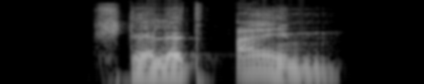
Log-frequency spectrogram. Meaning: second-person plural subjunctive I of einstellen
- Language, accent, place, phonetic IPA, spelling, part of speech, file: German, Germany, Berlin, [ˌʃtɛlət ˈaɪ̯n], stellet ein, verb, De-stellet ein.ogg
